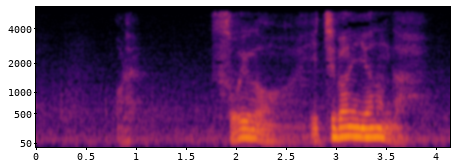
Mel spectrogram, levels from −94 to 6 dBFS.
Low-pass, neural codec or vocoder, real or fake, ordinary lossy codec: 5.4 kHz; none; real; none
